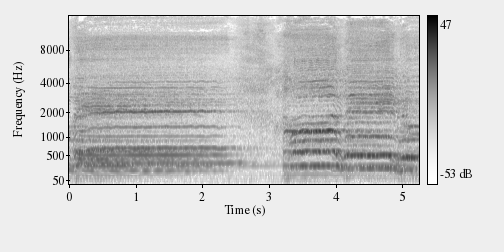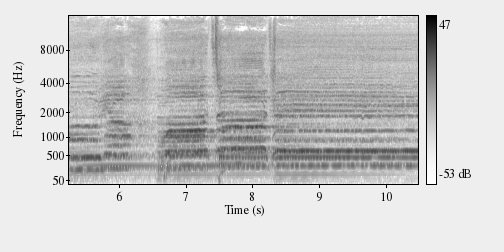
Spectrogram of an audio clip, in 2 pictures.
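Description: Mixed choir singing in parts through the closing phrases of a gospel song: a held chord fades out about two and a half seconds in, a new phrase with moving lines starts about a second later, and the choir settles on a long held chord near the end.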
